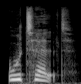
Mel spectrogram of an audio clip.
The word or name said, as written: utalt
